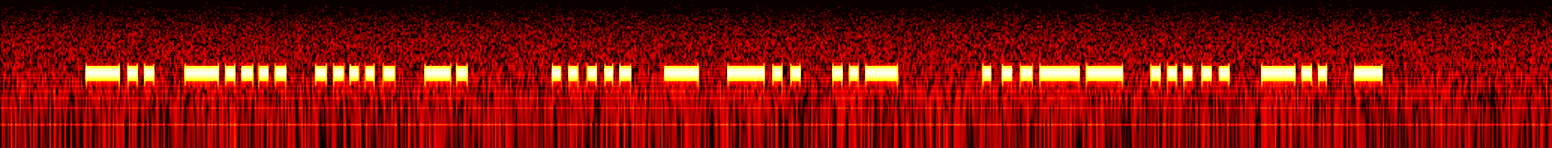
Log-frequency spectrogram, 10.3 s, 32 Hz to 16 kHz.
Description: Morse code (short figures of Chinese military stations), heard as a keyed tone, hand-sent with a straight key, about 21 wpm, 770 Hz. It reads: 8659 5082 3580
